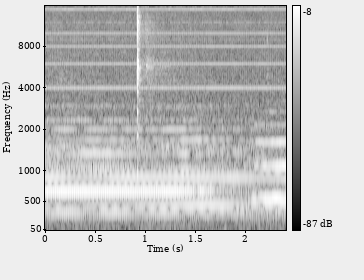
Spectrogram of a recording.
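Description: A symphony orchestra holding a soft, sustained chord of several steady notes, with a single sharp click about halfway through.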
